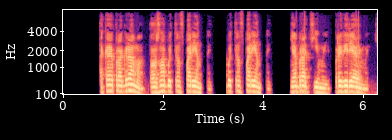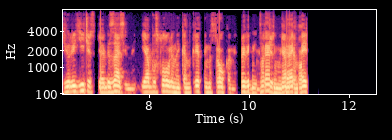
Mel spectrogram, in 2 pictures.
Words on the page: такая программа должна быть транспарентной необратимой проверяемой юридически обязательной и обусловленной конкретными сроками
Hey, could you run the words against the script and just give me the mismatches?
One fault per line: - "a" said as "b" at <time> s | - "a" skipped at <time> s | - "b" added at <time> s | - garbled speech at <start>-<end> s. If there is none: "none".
- "быть транспарентной" added at 3.2 s
- garbled speech at 9.8-11.2 s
